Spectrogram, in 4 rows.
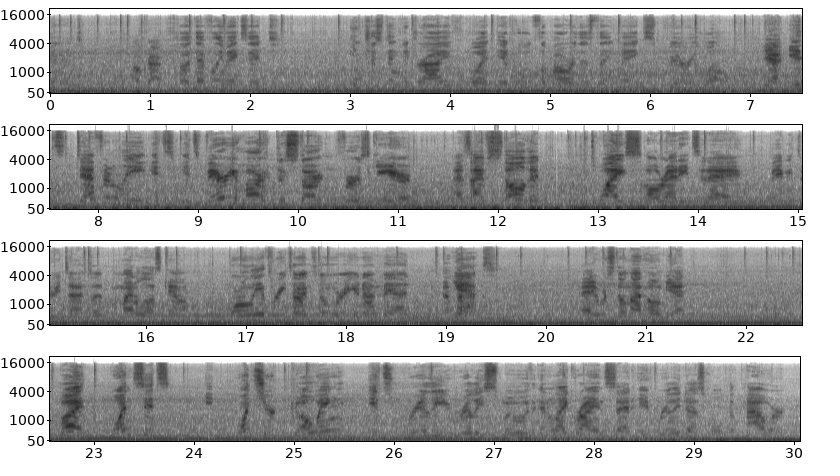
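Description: In-cabin drone of a turbocharged 1995 Mazda Miata's 1.8-litre inline-four cruising at a steady speed, with voices over it. The engine note drops near the end.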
